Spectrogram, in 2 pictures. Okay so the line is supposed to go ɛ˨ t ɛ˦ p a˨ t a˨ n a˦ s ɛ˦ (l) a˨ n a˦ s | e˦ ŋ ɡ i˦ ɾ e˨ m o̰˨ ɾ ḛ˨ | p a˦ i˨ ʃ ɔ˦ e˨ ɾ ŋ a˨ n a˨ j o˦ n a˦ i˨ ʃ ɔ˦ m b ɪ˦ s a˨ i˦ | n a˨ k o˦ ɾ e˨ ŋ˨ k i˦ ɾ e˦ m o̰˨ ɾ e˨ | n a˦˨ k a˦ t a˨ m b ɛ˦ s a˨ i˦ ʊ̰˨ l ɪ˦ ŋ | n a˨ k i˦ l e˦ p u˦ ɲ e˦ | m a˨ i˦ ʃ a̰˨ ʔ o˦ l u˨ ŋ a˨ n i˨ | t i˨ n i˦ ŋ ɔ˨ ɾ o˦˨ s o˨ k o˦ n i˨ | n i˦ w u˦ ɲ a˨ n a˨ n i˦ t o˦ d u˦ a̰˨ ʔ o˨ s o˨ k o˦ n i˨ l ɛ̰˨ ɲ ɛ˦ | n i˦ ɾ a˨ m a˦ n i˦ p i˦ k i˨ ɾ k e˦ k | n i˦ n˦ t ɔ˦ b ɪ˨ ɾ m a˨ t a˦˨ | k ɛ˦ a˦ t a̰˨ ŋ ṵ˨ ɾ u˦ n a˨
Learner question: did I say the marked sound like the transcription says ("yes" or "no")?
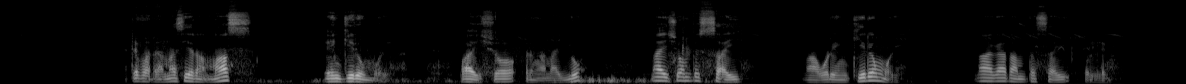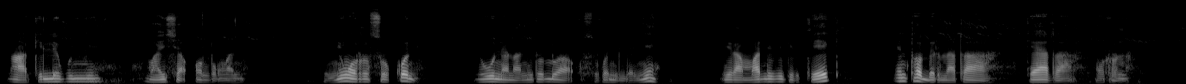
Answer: no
